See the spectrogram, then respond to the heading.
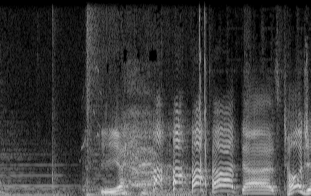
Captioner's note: laughs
